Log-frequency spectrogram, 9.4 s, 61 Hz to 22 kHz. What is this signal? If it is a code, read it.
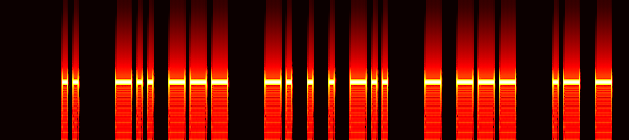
Morse code, heard as a keyed tone, about 15 wpm, 700 Hz. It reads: I DO NEED TO AT
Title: Sentences from Top 1000 Words - Review Part 1 - 15wpm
